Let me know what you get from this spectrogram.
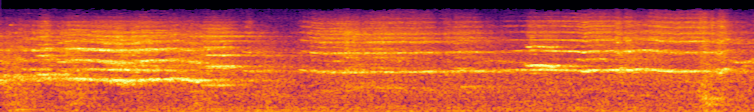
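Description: A train moving slowly through a freight yard on a shunting move, its wheels squealing in several wavering high tones over a low rumble.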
